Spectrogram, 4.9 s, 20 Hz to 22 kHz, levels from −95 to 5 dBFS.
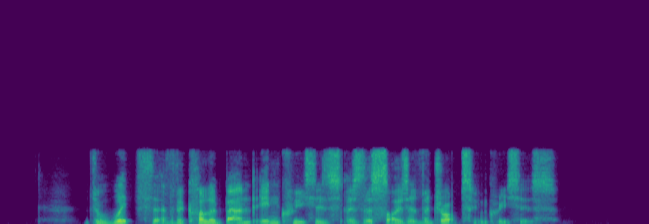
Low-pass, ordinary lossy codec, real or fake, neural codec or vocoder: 7.2 kHz; none; fake; codec, 44.1 kHz, 2.6 kbps, DAC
